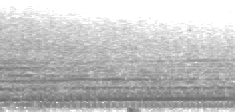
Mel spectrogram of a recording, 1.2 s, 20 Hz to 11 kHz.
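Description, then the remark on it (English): The engine of the number 793 Lamborghini race car roars loudly and steadily as the car continues on its way, its buzzing harmonic drone holding an even pitch through the whole brief moment, with no voices. “793, the Lamborghini, continues on its way.”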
